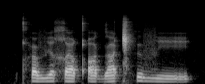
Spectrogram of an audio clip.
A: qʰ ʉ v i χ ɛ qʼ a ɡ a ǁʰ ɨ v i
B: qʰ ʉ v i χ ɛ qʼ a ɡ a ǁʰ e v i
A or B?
A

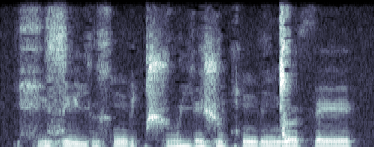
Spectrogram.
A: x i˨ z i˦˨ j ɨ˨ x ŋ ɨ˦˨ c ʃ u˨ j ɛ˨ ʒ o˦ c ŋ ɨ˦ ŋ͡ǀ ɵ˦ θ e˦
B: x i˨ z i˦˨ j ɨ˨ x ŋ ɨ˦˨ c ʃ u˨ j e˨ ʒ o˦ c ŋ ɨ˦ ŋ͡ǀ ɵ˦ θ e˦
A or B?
B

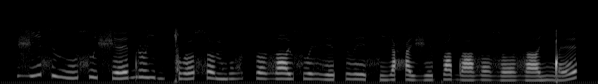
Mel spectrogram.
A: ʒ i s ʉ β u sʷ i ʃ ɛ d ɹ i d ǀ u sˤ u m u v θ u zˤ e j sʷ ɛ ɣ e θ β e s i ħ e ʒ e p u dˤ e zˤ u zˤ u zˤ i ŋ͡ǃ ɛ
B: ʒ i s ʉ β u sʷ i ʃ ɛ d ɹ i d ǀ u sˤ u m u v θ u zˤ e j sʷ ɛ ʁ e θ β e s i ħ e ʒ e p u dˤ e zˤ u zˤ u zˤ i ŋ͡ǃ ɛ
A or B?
A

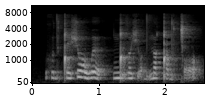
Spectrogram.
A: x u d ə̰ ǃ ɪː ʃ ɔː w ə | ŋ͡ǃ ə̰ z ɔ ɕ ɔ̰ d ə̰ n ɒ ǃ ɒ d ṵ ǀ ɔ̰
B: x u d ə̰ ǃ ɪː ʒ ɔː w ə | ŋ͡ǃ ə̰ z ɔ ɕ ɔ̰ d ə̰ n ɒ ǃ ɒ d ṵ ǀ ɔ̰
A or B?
A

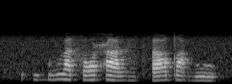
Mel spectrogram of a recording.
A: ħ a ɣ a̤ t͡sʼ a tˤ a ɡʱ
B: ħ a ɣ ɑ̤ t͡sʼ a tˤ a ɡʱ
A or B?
A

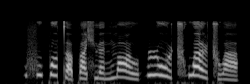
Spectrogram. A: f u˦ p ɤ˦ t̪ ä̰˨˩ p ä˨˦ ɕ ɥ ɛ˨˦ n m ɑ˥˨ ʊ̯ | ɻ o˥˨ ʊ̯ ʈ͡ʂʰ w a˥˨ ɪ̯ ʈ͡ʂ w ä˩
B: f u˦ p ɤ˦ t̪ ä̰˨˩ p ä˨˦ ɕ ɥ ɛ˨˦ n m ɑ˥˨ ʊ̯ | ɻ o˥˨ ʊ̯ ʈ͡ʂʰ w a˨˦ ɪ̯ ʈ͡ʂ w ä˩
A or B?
A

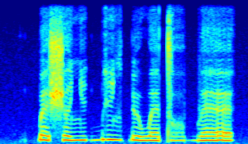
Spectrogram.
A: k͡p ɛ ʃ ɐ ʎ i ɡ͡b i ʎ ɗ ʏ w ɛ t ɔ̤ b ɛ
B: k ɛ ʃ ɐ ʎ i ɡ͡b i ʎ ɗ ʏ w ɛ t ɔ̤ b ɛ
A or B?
A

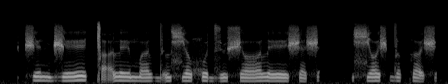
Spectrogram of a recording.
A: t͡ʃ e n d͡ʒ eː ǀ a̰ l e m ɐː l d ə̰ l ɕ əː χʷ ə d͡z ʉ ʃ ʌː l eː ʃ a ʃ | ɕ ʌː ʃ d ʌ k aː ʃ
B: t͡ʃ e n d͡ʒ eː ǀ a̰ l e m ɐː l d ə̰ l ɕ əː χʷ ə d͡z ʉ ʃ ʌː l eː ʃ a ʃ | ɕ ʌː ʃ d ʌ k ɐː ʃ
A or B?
B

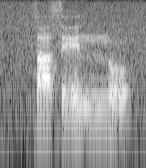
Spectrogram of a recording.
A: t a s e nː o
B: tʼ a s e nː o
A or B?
A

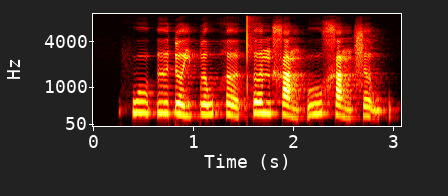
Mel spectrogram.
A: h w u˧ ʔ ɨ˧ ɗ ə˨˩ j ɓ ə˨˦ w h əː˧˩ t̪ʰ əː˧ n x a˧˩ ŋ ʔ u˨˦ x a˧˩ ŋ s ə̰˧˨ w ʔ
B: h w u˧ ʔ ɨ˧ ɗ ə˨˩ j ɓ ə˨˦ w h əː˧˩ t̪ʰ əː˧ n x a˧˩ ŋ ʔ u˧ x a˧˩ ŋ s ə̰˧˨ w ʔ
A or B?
A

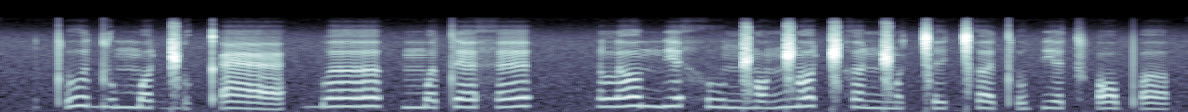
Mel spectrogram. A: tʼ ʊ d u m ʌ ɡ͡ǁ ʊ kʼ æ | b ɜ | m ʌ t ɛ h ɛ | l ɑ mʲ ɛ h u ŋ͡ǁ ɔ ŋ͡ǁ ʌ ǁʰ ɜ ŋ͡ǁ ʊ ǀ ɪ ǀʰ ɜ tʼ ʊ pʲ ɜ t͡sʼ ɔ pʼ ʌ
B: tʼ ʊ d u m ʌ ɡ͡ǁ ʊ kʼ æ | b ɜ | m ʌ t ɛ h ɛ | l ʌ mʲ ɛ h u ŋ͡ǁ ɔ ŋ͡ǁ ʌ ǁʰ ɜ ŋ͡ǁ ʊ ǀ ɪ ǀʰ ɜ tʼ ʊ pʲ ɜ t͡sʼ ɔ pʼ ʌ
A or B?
B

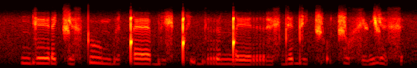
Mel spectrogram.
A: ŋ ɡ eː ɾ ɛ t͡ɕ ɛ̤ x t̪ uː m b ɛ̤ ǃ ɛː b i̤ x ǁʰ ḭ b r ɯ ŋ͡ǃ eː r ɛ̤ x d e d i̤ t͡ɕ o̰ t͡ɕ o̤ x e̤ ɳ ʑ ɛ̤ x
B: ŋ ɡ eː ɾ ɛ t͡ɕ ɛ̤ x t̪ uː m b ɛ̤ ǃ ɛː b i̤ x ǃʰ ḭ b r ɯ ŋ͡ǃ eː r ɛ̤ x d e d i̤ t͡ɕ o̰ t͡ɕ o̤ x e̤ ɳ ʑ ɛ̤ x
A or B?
B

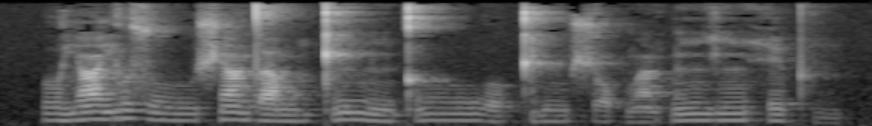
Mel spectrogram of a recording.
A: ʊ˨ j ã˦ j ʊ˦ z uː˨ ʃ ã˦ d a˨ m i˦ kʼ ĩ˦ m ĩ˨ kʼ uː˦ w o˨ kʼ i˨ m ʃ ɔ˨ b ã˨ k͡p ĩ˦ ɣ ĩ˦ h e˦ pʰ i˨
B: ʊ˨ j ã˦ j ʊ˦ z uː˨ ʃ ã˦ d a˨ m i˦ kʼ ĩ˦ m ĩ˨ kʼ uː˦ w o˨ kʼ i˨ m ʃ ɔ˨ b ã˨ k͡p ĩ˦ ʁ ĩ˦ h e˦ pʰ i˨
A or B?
A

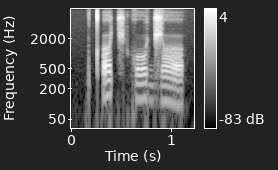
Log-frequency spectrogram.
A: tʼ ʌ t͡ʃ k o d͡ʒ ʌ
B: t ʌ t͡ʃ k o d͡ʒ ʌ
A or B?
A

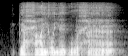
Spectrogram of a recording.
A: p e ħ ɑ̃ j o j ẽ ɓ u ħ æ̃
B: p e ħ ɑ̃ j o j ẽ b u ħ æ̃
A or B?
A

